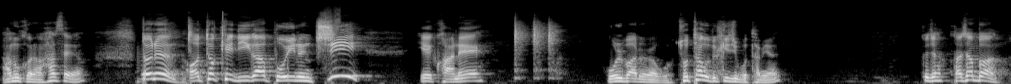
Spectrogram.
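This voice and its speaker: A man teaching a class of students, talking in a casual, animated way, calling on students by name and checking they follow. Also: a little high, a little slow, long pauses. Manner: animated, calls students by name, asks "그지?" often. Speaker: academy English teacher. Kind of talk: classroom lecture.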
